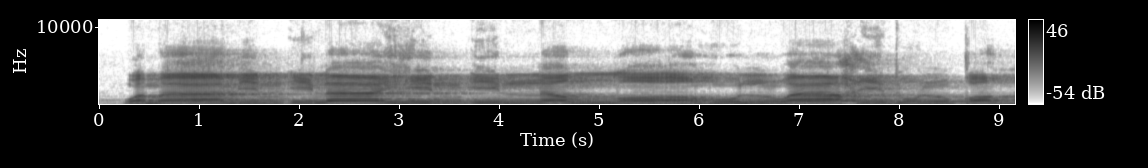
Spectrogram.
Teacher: Kalau wakaf di situ. Tapi kalau diwasal illallahnya dua harakat aja. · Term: 2 harokat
